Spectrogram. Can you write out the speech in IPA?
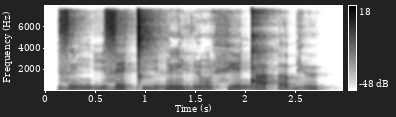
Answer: z ĩ ŋ i z e ǀ i r ĩ rʲ õ fʲ e ŋ͡ǃ a ʔ ɐ bʲ ʉ

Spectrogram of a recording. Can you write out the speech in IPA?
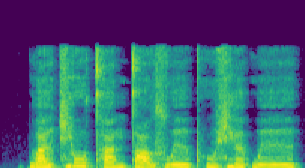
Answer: p w a˨˩ ɪ̯ t͡ɕ j o˥˩ ʊ̯ t̪ʰ a˧˥ n t̪ ɑ˨˩ ʊ̯ s w e˧˥ ɪ̯ pʰ u˨˩ ɕ j ɛ˥˩ p w e˧˥ ɪ̯

